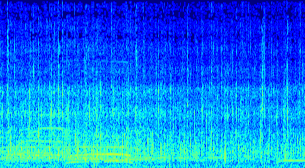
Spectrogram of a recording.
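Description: A large crowd in Michigan claps steadily and loudly for a speaker's introduction, a dense, continuous wash of applause with a few faint whistles or cheers rising above it throughout.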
